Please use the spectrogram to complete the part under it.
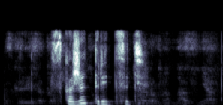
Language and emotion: Russian, neutral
